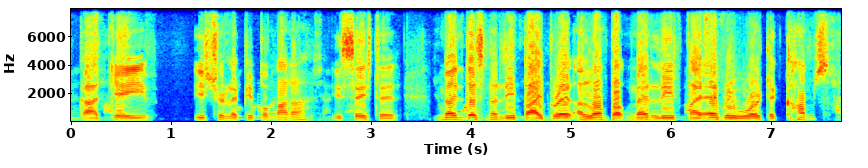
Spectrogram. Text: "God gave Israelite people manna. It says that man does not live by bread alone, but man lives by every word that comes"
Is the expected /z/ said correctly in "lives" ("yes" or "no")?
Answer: no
